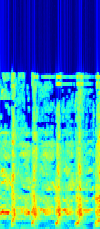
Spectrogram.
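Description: A man laughing in short rising bursts, about two a second.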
